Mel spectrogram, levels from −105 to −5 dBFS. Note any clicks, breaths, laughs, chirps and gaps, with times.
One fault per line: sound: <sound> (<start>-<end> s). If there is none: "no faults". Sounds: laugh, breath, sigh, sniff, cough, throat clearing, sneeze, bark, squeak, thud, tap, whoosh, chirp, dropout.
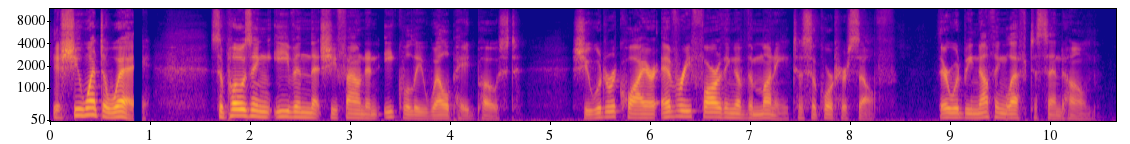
sound: dropout (0.8-0.9 s)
